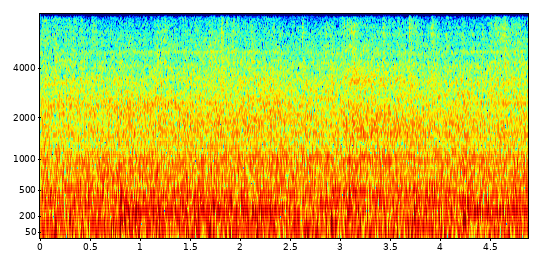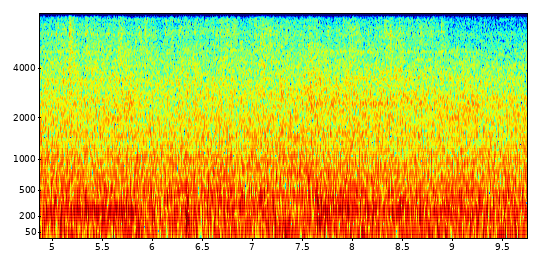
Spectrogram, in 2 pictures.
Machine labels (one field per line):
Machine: slide rail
